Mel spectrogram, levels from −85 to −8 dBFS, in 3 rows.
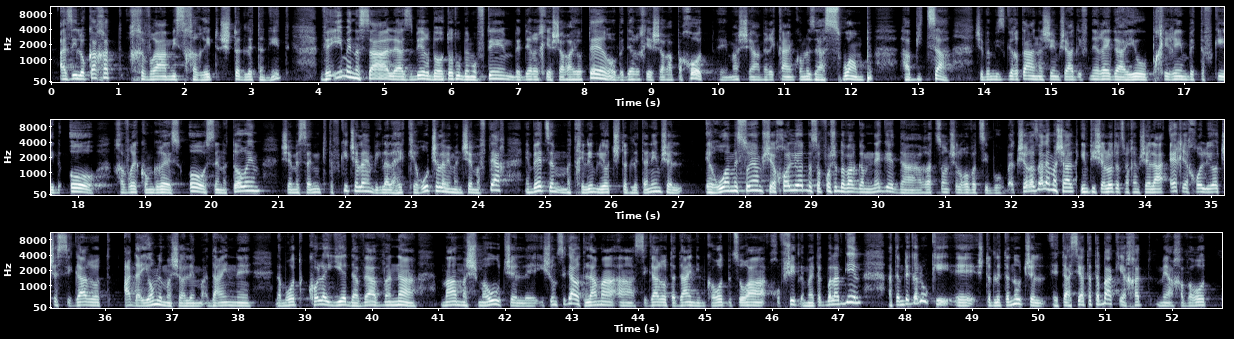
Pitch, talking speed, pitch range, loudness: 125 Hz, 125 wpm, 120-150 Hz, -16 LUFS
